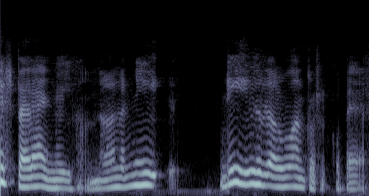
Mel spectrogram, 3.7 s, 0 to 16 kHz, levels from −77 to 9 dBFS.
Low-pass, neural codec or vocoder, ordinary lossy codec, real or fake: 14.4 kHz; codec, 44.1 kHz, 2.6 kbps, DAC; none; fake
